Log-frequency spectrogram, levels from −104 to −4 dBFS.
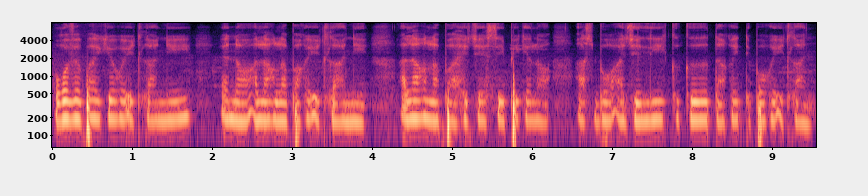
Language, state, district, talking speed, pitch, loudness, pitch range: Sumi, Nagaland, Kohima, 115 wpm, 185 Hz, -25 LUFS, 175-190 Hz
